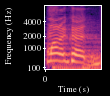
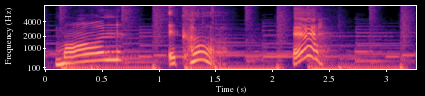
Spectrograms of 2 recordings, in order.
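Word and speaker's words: Monika: Monka, that's not how you say my name.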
